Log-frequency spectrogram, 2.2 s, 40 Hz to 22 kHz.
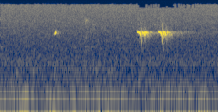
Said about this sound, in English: And I thought I heard a wild type 2 bird coming in. Set. And there is a wild bird here.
